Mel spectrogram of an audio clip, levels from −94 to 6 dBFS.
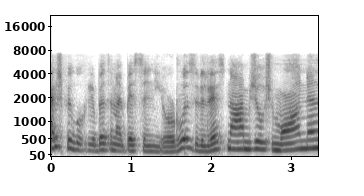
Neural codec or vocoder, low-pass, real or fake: codec, 16 kHz in and 24 kHz out, 0.9 kbps, LongCat-Audio-Codec, fine tuned four codebook decoder; 7.2 kHz; fake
